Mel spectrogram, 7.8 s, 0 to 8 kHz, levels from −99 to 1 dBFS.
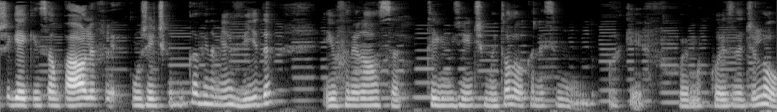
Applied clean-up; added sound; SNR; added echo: classical method log-MMSE.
